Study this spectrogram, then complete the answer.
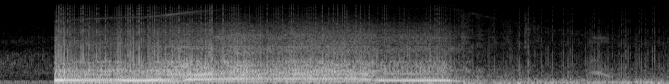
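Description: A 4WD diesel truck running 40 psi of boost launches hard from a standstill, its loud engine roar rising and holding for about four seconds before easing off to a lower rumble, close by with no talking.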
